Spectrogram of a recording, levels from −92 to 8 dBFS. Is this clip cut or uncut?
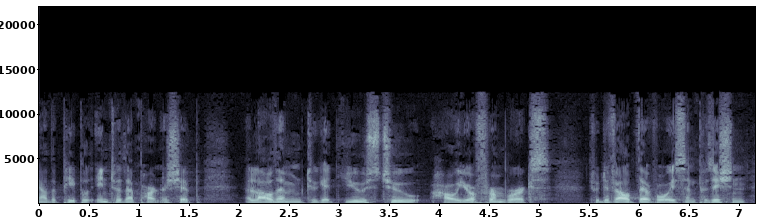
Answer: uncut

